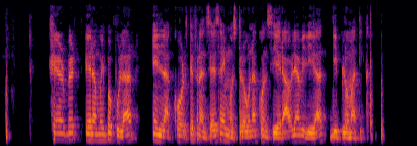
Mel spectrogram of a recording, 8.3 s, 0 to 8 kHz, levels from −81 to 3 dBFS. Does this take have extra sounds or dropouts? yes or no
no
